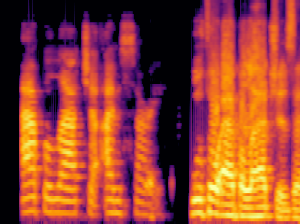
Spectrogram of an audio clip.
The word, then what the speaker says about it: Appalachia: Appalachia. Appalachia.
